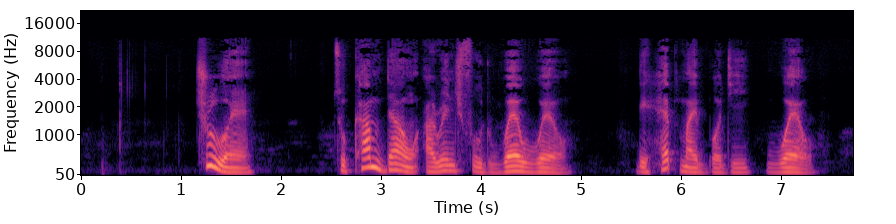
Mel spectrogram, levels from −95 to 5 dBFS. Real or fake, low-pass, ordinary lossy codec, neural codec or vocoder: fake; 19.8 kHz; MP3, 48 kbps; autoencoder, 48 kHz, 128 numbers a frame, DAC-VAE, trained on Japanese speech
